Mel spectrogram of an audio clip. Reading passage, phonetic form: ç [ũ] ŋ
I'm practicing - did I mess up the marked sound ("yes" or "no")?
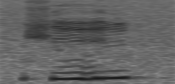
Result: no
